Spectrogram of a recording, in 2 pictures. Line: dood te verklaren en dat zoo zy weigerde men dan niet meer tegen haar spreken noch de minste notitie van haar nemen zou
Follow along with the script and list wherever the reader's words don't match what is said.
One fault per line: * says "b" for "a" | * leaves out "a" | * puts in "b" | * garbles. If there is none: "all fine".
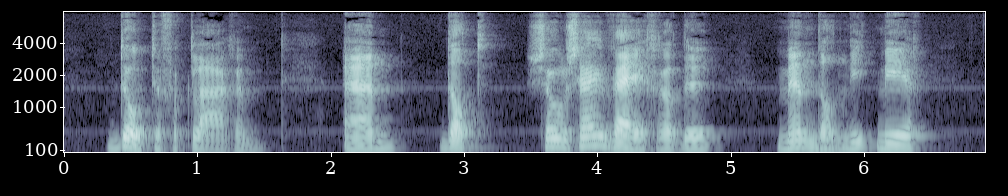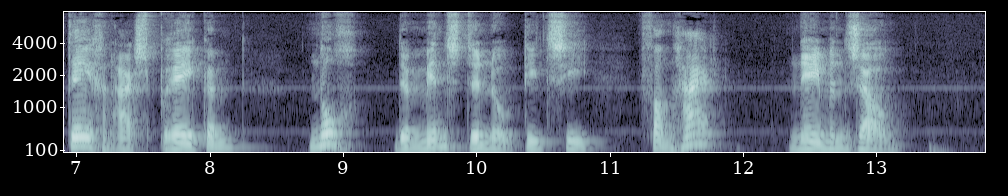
all fine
